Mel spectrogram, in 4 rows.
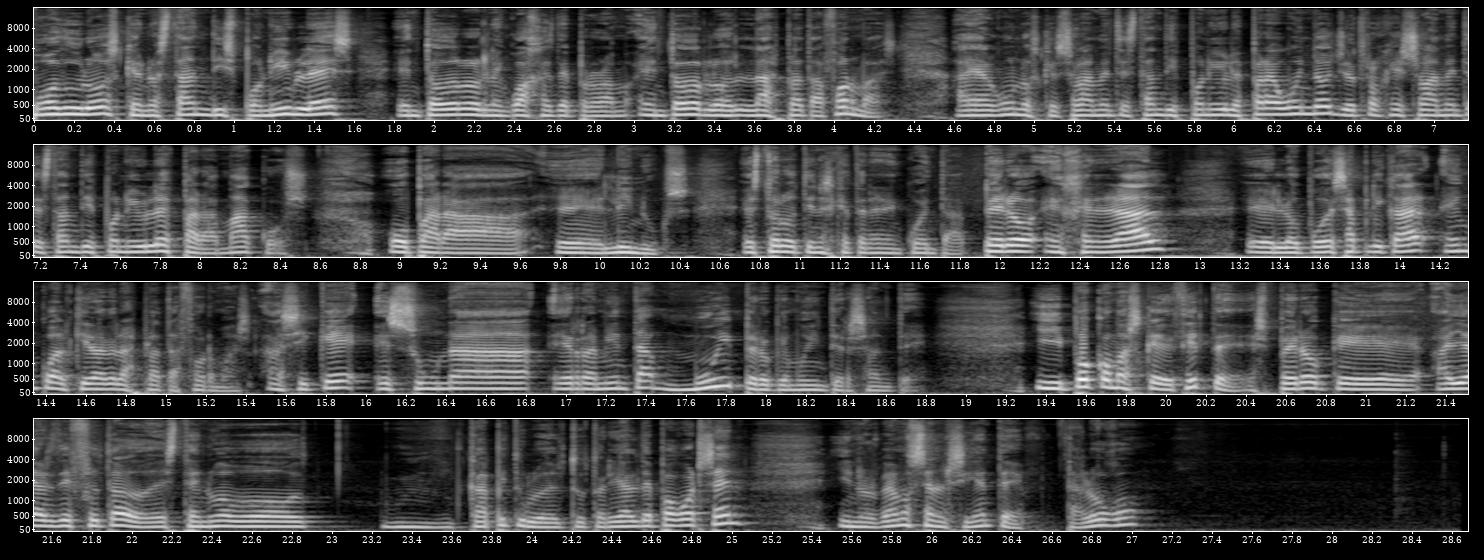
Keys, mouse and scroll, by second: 28.5 click.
